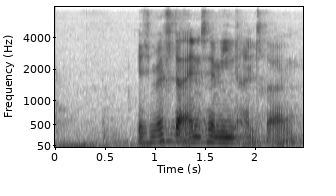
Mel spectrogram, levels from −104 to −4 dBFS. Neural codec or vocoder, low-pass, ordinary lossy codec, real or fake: codec, 16 kHz in and 24 kHz out, 2.2 kbps, FireRedTTS-2 codec; 7.2 kHz; none; fake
